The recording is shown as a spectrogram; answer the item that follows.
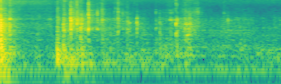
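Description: Faint clicks and taps of a plastic Omnigonix Spinout robot figure being picked up and handled, with one sharper click about half a second in.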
